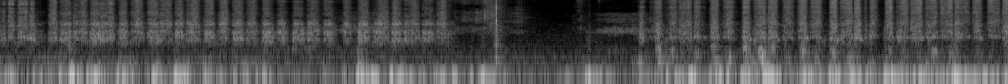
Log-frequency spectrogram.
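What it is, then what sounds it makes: Paper coloring sheet being coloured. A wooden colored pencil held in the right hand rubs colour onto a thin printed paper coloring sheet lying flat on a wooden table, in steady strokes. Rapid, rhythmic scratchy rubbing with a bright papery hiss runs throughout, over a soft low rumble. It pauses briefly just after the midpoint before the strokes resume at the same steady pace.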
